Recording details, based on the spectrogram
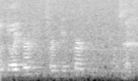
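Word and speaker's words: duiker: if there's any, Chris, is that called a doiker or duper? How's that pronounced? Do you know? Okay. So those things. Diker?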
